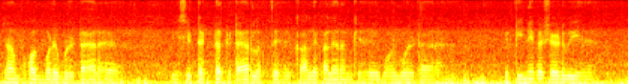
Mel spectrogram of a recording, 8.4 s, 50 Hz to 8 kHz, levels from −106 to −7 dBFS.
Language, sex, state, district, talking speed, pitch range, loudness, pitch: Hindi, male, Chhattisgarh, Raipur, 180 wpm, 110-120 Hz, -18 LUFS, 115 Hz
